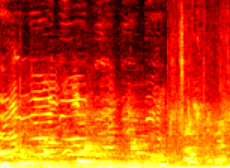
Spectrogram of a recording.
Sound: talking into wine glass

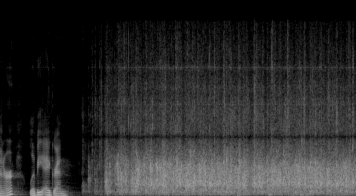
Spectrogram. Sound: audience applause

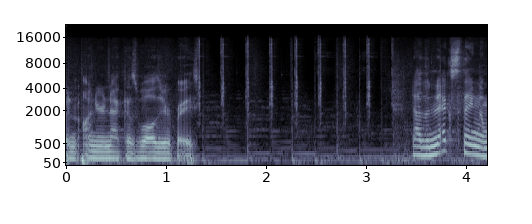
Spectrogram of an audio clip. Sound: clock ticking

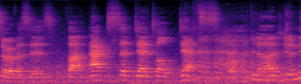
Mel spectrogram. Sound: laughter

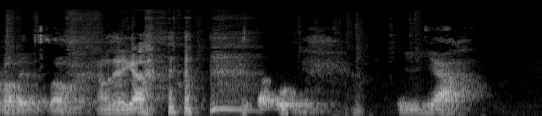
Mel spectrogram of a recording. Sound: chuckling

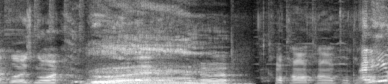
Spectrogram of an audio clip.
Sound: growls

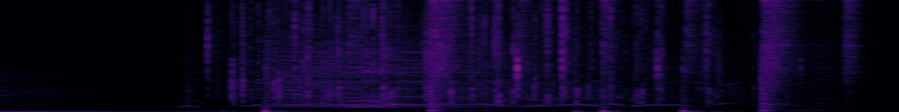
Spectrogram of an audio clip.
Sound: applause

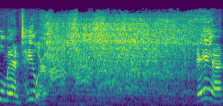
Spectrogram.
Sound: drill noise

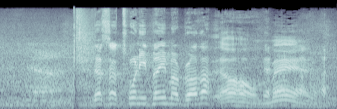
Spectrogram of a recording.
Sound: hands smacking

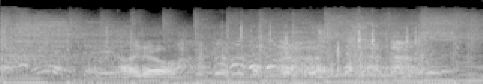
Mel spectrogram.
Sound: laughing

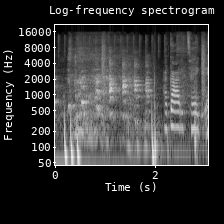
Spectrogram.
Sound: laughter

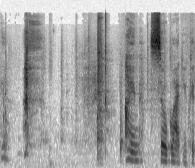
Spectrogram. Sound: laughing

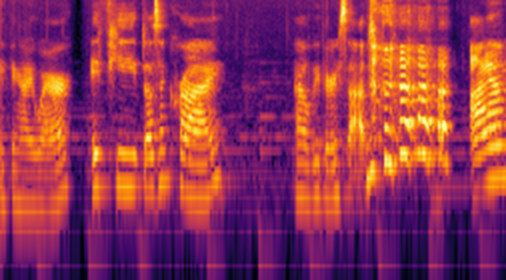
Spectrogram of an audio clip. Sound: giggles

